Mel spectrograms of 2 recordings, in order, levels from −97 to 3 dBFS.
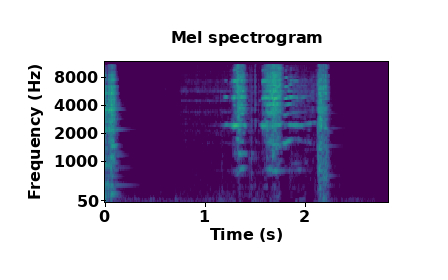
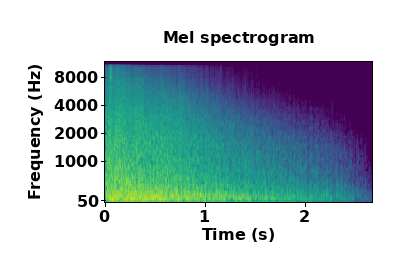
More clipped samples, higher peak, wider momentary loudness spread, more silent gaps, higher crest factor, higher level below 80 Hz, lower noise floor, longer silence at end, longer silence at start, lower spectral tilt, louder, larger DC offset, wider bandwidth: second, under 0.1% vs 0.1%; second, -14 dBFS vs 0 dBFS; second, 9 LU vs 22 LU; neither; first, 24 dB vs 14 dB; second, -82 dBFS vs -26 dBFS; first, -85 dBFS vs -43 dBFS; about the same, 0.6 s vs 0.6 s; about the same, 0 s vs 0 s; second, 3.5 dB/octave vs -7 dB/octave; second, -32 LUFS vs -14 LUFS; neither; about the same, 11.5 kHz vs 11 kHz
